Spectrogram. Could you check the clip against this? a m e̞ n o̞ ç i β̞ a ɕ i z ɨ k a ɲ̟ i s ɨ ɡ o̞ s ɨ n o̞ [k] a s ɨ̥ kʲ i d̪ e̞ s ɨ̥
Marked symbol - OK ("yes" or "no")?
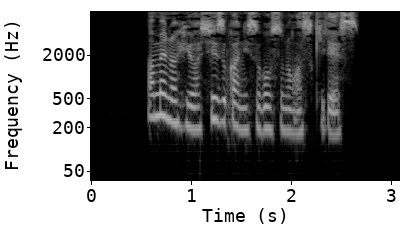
no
